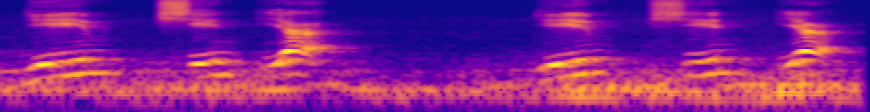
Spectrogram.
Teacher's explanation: Sekarang yang wasat lisan dari bangsa lisan itu adalah jim, shin, ya.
